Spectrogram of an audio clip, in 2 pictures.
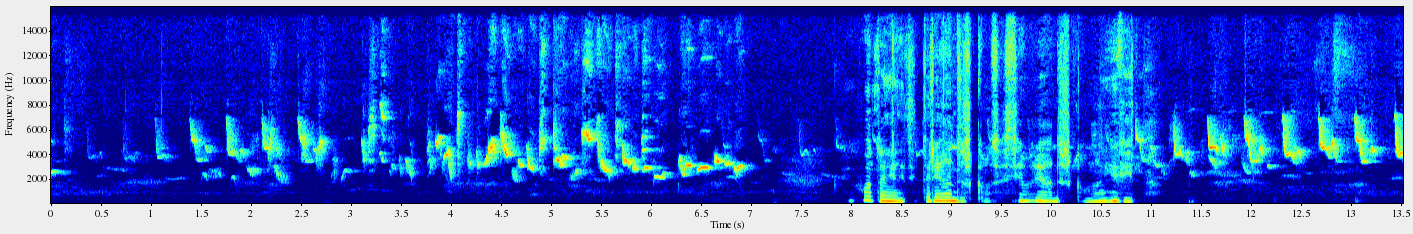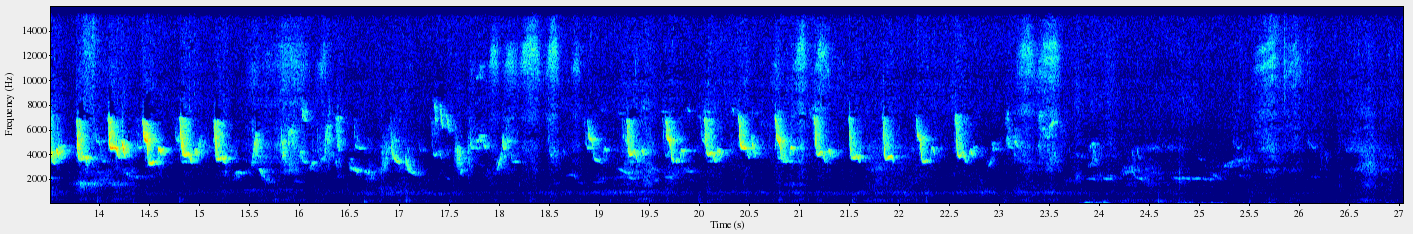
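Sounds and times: songbird singing rapid high notes: 0:01.4 - 0:07.1, 0:09.6 - 0:24.3.

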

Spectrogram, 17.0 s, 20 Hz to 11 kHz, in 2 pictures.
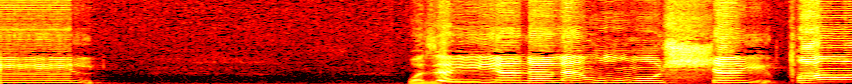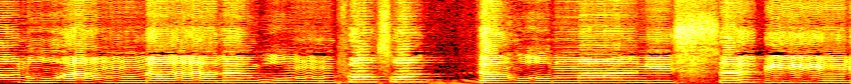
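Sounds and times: man reciting melodically: 0:00.0 - 0:01.1, 0:04.0 - 0:17.0.

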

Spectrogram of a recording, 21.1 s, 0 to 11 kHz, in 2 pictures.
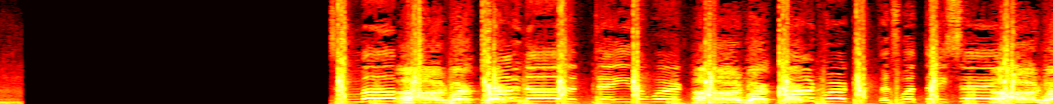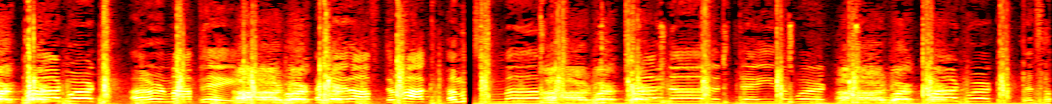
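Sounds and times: voices singing together: 0:03.4 - 0:21.0
sharp regular percussion: 0:15.4 - 0:20.8
steady low hum: 0:15.4 - 0:21.0.

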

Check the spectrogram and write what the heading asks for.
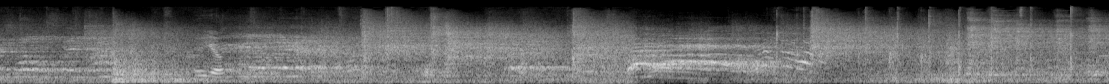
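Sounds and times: hockey sticks striking puck: 0:03.4 - 0:06.6, 0:07.6 - 0:11.0.

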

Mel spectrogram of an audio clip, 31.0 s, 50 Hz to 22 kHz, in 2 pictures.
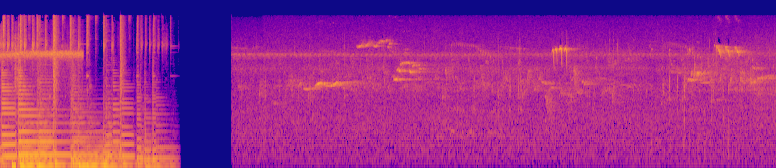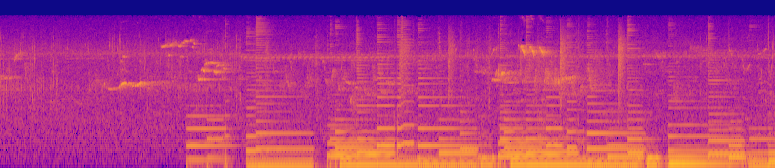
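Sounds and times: acoustic guitar music: 0:00.0 - 0:03.6, 0:19.2 - 0:31.0
birds chirping: 0:04.7 - 0:31.0
steady background hiss: 0:04.7 - 0:31.0.

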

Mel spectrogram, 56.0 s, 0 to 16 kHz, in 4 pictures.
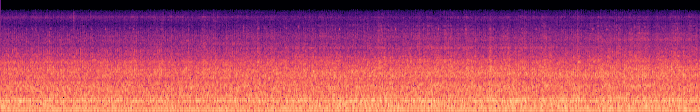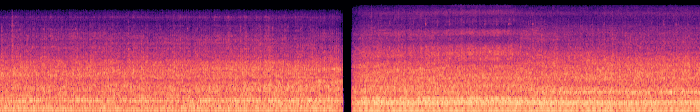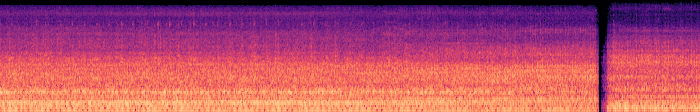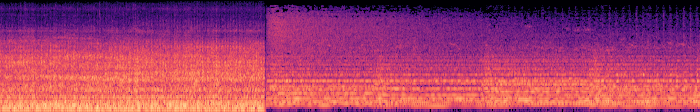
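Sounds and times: thresher engine droning: 0:00.0 - 0:56.0.

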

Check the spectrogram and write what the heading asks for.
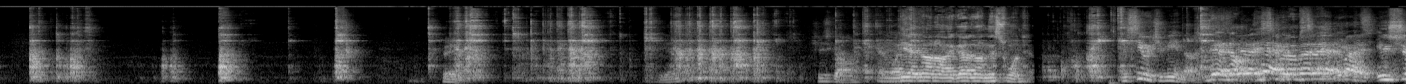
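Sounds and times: knife scraping on glass bottle: 0:10.4 - 0:11.4.

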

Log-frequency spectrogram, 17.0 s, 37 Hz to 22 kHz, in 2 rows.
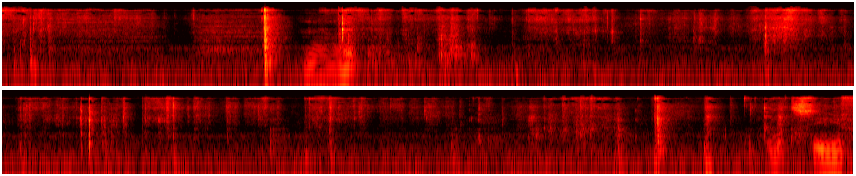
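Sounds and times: trading cards rustling: 0:04.0 - 0:14.7.

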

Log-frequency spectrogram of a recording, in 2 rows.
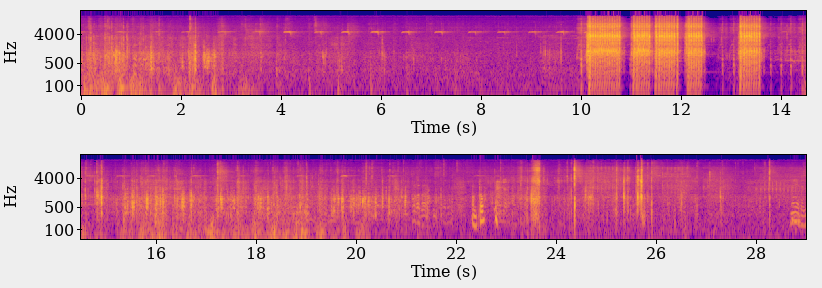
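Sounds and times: airsoft rifle full-auto bursts: 0:10.0 - 0:14.0.

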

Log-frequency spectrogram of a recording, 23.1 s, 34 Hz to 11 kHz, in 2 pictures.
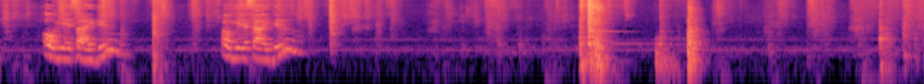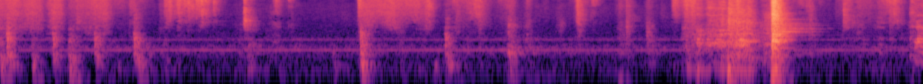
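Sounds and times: knocks and clunks in kitchen: 0:01.4 - 0:02.4, 0:06.5 - 0:09.7, 0:10.6 - 0:13.6, 0:15.6 - 0:21.9.

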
